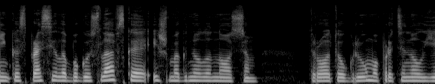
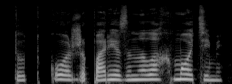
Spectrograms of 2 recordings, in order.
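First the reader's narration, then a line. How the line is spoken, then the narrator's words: Trembling female voice. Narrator (Russian): дрожащим голосом проговорила она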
